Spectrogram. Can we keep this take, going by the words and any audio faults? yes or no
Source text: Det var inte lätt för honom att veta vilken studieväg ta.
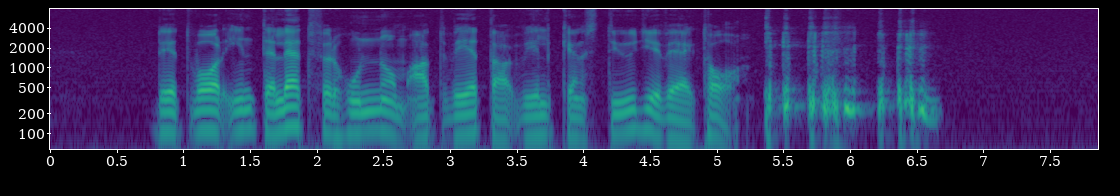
no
